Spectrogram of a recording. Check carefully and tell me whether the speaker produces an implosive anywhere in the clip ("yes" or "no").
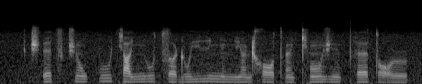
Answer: no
